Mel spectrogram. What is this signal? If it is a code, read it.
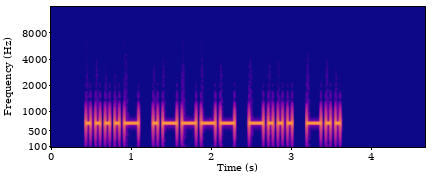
Morse code, heard as a keyed tone, about 20 wpm, 700 Hz. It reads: 41BD
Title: Four Challenging Letter-Number Combinations 20wpm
